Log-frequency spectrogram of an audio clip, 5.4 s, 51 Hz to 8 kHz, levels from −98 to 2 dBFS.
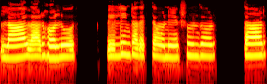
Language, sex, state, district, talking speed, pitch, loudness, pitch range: Bengali, female, West Bengal, Malda, 100 wpm, 260 Hz, -17 LUFS, 245-285 Hz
